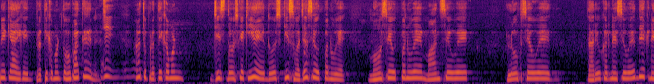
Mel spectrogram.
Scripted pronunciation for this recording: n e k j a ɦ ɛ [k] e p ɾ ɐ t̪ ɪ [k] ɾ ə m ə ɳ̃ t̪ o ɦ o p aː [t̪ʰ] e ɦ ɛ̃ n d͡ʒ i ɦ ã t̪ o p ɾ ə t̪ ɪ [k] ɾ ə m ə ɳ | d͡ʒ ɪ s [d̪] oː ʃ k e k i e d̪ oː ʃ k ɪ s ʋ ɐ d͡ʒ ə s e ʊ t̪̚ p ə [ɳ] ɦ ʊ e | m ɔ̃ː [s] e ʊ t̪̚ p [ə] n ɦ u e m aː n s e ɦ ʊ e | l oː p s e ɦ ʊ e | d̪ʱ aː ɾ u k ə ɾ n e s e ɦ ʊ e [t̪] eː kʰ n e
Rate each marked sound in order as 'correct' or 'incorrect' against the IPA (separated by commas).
correct, correct, incorrect, correct, correct, incorrect, correct, correct, incorrect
